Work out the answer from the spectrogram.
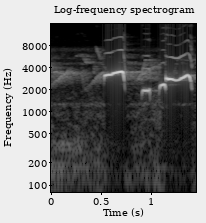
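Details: Brief Oriental magpie-robin phrase, used to prompt stressed birds to sing: a long bright rising whistle, a short lower note, then a wavering sustained whistle ending in a quick upward flick.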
